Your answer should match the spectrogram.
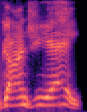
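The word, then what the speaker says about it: Ganjier: wonder how is it pronounced is it pronounced ganir G how is it properly pronounced it it's pronounced ganier my son came up with the name maybe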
